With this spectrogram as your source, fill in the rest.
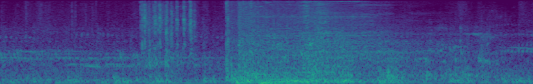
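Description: A loud burst of gunfire rings out nearby.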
